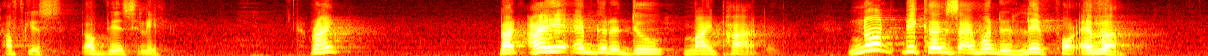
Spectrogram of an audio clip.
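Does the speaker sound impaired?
No.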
